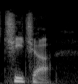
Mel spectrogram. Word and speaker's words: Jeeja: It's spelled J-E-E-J-A-Y-A-N-I-N, but it's pronounced Chicha. So it's mm-hmm. – J-E-E-J-A, and then the last name is Y-A-I-N.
